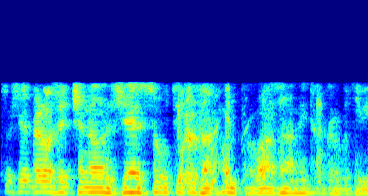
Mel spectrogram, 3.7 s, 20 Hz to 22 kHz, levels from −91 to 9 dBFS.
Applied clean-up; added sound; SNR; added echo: neural mask model DeepFilterNet 3.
